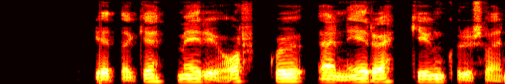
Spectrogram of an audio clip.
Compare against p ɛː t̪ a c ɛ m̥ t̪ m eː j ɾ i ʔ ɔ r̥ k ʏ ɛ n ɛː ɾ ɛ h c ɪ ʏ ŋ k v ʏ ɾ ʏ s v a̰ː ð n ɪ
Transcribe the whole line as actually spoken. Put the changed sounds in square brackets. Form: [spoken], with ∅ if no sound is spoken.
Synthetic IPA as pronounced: [c] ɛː t̪ a c ɛ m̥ t̪ m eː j ɾ i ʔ ɔ r̥ k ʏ ɛ n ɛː ɾ ɛ h c ɪ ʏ ŋ k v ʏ ɾ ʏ s v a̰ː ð n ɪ

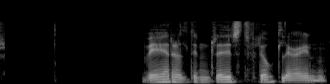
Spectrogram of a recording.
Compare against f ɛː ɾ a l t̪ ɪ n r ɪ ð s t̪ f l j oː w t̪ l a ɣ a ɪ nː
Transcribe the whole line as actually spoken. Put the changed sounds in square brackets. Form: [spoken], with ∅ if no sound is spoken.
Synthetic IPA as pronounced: [v] ɛː ɾ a l t̪ ɪ n r ɪ ð s t̪ f l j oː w t̪ l [ɛ] ɣ a ɪ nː

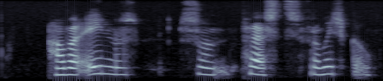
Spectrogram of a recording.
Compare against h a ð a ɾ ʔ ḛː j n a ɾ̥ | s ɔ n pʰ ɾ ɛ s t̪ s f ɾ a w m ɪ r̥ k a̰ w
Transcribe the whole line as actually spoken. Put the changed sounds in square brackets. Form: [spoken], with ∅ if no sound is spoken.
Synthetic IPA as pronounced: h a [v] a ɾ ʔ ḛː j n a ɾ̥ | s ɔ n pʰ ɾ ɛ s t̪ s f ɾ a w m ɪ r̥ k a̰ w

